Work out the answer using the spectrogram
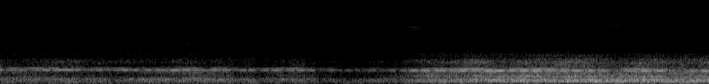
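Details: Spirit Airlines Airbus A319-132, steady mid-pitched whistle over cabin rumble from the fuel overpressure protector (FOPP) ports on the wing, a normal airflow tone.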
